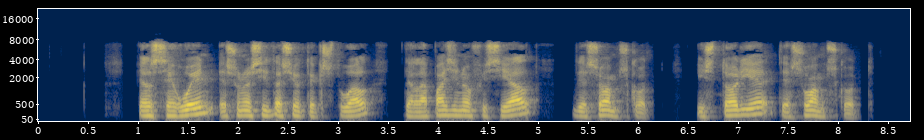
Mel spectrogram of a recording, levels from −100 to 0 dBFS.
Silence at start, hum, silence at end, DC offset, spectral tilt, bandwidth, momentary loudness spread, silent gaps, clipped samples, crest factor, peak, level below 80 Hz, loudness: 1 s; none; 0.55 s; under 0.1%; -3 dB/octave; 8.2 kHz; 12 LU; 3.50-3.63 s, 5.16-5.34 s, 6.17-6.33 s, 6.43-6.58 s; under 0.1%; 18 dB; -2 dBFS; -60 dBFS; -18 LUFS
